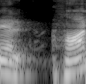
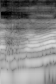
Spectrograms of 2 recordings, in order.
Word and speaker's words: ร้อน: อ่าน นะ ครับ เออ คน ทั่ว ไป มา อ่าน ว่า ร้อน มัน ไม่ ได้ มัน ต้อง อ่าน ว่า ฮ้อน นะ ครับ เห็น มย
